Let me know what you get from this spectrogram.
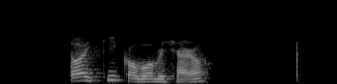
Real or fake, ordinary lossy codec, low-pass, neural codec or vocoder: fake; MP3, 32 kbps; 3.6 kHz; codec, 16 kHz in and 24 kHz out, 1 kbps, XY-Tokenizer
